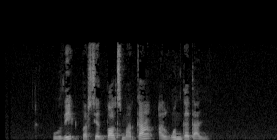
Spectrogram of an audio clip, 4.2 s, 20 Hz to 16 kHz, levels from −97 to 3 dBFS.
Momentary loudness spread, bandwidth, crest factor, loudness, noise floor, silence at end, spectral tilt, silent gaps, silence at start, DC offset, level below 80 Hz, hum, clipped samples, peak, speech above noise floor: 8 LU; 11.5 kHz; 22 dB; -40 LUFS; -77 dBFS; 1.05 s; -3 dB/octave; none; 0.55 s; under 0.1%; under -90 dBFS; none; under 0.1%; -20 dBFS; 36 dB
